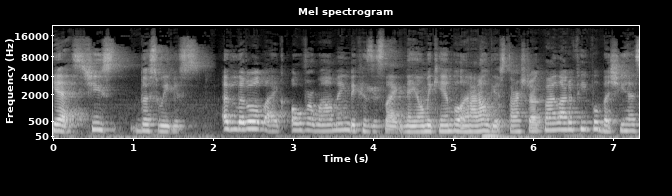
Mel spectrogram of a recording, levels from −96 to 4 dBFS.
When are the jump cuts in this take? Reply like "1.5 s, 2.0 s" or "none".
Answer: 1.9 s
